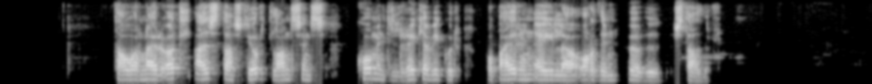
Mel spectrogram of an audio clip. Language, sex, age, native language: Icelandic, male, 40-49, Icelandic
